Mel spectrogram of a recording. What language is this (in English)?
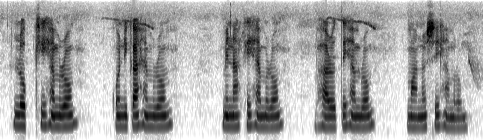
Santali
